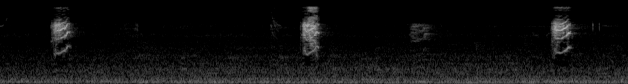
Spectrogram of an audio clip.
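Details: Female Yellow-bellied Seedeater calling to get a male into breeding condition; three brief, piercing high chips, evenly spaced about every two and a half seconds, with softer faint notes in between.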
